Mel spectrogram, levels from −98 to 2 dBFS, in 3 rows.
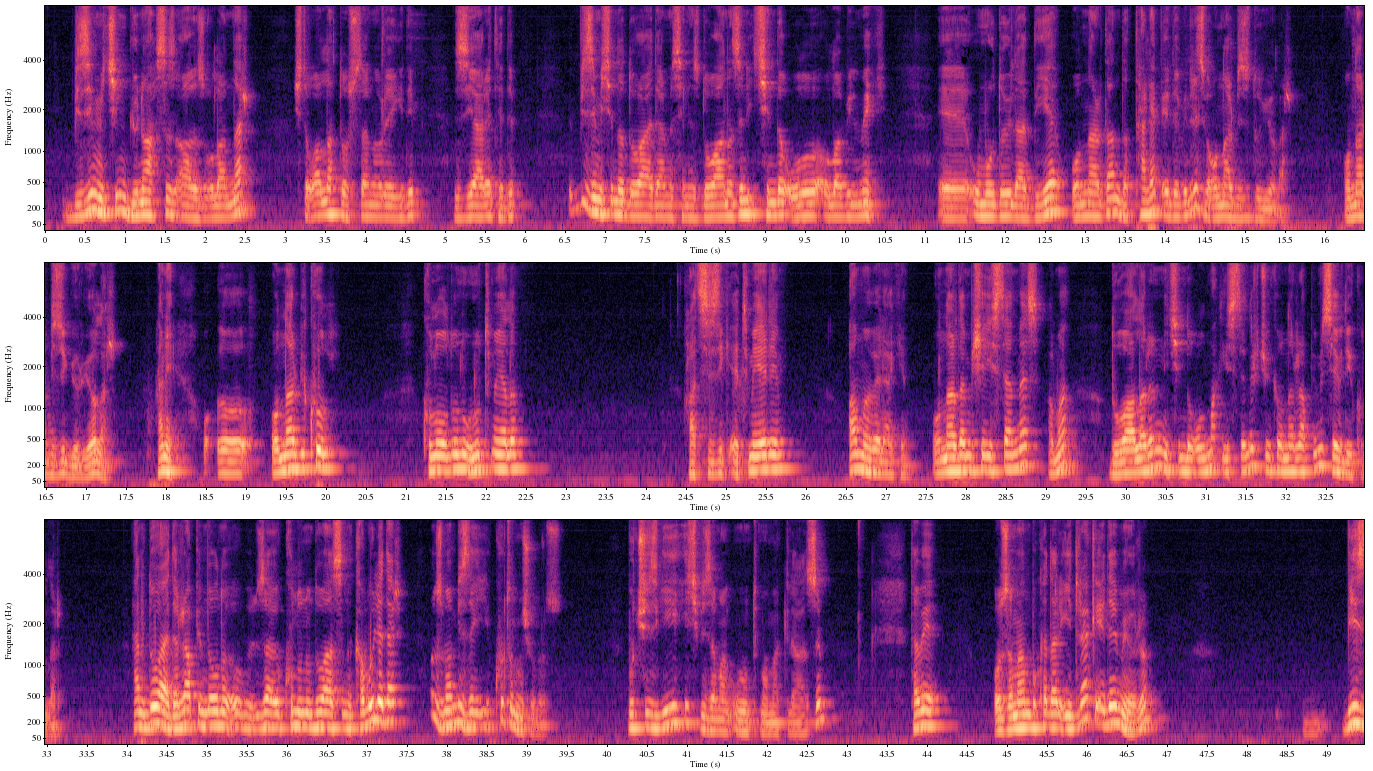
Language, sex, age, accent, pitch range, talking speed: Turkish, male, 50-69, native, 105-150 Hz, 110 wpm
